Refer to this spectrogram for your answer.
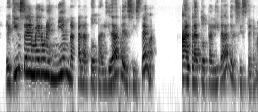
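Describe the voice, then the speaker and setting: Her pitch swings very widely as this woman talks at a very fast pace. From Peru, Lima. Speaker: political commentator. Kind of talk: interview.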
